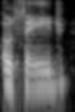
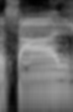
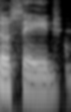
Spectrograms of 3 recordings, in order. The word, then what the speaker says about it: Osage: so yes i can never remember how to pronounce these it's osage i always say it wasaj or soggy it's osage and uh yes uh i said he hand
